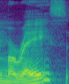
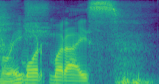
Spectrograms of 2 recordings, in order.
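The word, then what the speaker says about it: Moraes: mine but so Alexander de mores is that how how you pronounce that name uh yeah close enough morice oh I wasn't even close don't be nice Moray okay um he's had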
